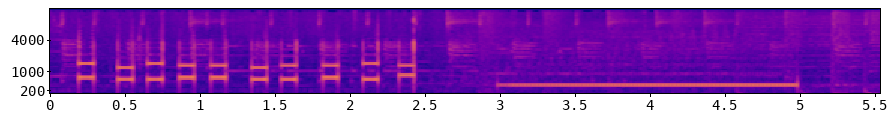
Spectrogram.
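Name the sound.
telephone number being dialed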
